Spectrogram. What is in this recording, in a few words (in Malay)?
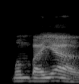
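"membayar", Malay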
